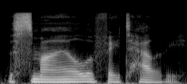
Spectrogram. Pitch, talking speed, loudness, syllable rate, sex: 115 Hz, 130 wpm, -19 LUFS, 4.7 syllables/s, male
